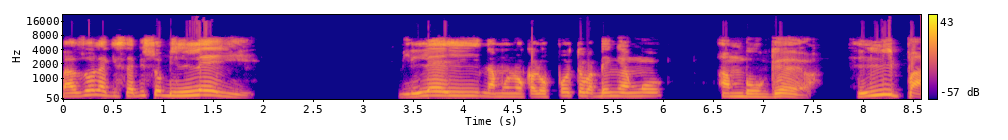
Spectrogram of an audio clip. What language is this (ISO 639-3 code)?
lin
